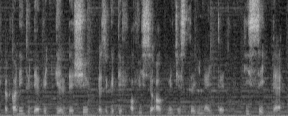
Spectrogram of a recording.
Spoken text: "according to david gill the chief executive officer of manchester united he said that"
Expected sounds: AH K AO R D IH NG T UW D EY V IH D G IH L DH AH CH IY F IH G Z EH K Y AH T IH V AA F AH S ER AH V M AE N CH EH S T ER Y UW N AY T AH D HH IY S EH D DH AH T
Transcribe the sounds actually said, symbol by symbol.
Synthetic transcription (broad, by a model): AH K AO D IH NG T UW D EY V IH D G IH L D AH SH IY F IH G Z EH K Y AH T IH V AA F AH S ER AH F M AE N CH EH S T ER Y UW N AY T AH D HH IY S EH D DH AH T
